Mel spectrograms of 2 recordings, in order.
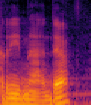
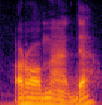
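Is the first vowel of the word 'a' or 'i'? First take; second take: i; a. First: The first syllable has the vowel 'i'. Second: The first syllable has the vowel 'a'. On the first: The speaker calls it wrong. "bukan rimadah" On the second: The speaker calls it right. "dibaca dengan ra yang fathah"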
